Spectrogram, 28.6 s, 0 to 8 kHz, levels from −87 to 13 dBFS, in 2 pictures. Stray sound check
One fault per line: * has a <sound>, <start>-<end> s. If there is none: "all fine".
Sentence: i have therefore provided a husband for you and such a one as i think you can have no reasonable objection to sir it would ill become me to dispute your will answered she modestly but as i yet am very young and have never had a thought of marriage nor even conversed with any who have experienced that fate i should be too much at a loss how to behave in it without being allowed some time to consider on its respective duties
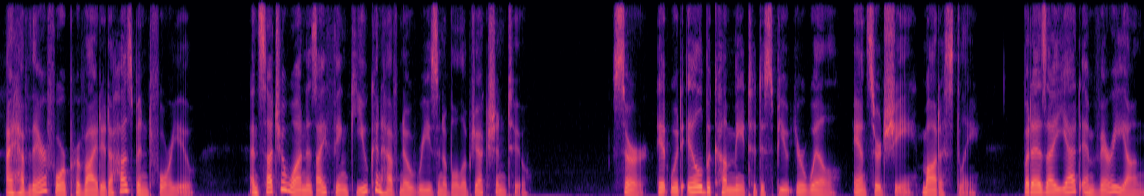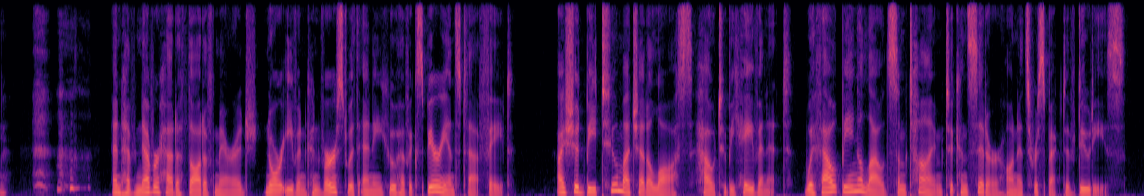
* has a laugh, 14.7-15.5 s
